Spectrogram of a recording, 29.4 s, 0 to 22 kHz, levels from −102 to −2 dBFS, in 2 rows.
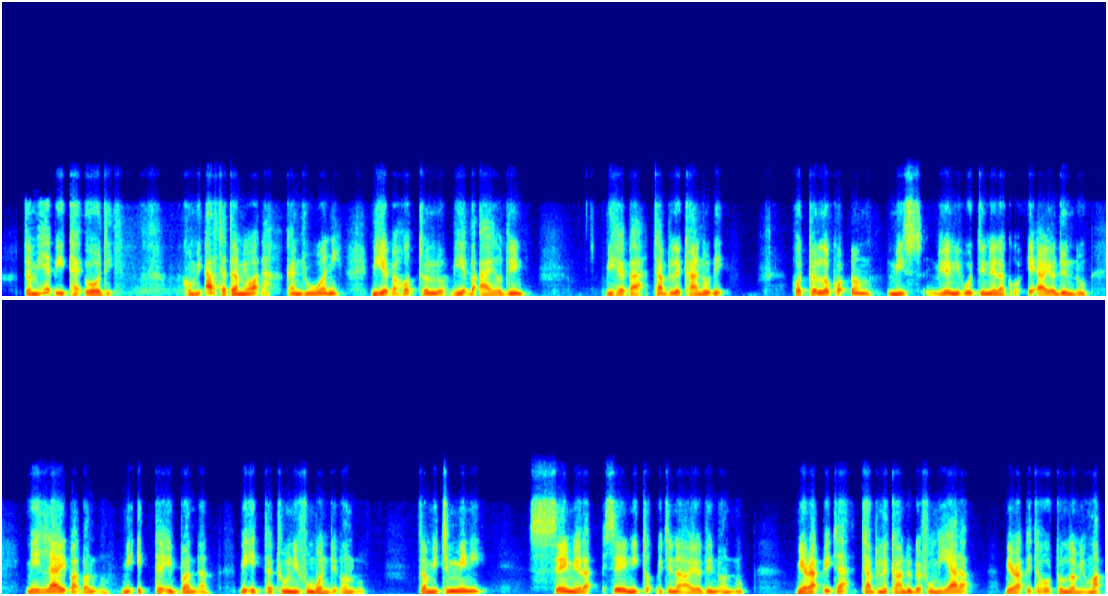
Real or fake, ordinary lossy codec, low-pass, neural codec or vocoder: fake; Opus, 32 kbps; 7.2 kHz; codec, 16 kHz, 0.5 kbps, X-Codec, WavLM features, trained on Multilingual LibriSpeech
